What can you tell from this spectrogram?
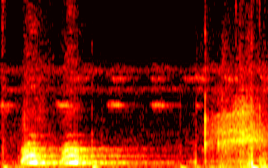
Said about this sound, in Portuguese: Tive que parar pra dar um fecho no cachorro. Espero que ele pare de latir agora.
